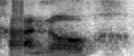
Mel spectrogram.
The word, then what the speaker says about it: Hanoch: Bueno, primero de todo, mi nombre se pronuncia Hanoch, Mario, pero me imagino no había ninguna razón que lo sepas.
